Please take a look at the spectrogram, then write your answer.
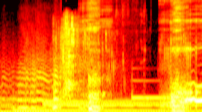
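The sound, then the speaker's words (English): A housefly buzzes steadily for about two seconds, a low droning hum with a rich, raspy edge that wavers in pitch and swells with short flurries of louder, scratchier buzzing. “Now the fly is in your mouth.”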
